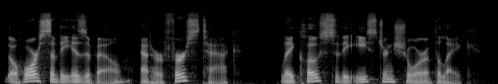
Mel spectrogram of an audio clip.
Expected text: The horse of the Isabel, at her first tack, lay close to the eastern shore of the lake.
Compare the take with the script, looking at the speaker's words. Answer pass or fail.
pass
